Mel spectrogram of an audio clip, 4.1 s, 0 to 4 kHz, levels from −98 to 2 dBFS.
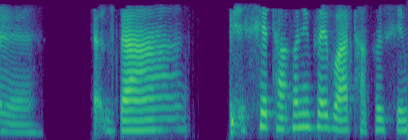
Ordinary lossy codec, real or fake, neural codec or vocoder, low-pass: MP3, 32 kbps; real; none; 3.6 kHz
